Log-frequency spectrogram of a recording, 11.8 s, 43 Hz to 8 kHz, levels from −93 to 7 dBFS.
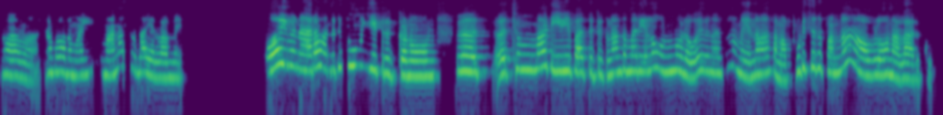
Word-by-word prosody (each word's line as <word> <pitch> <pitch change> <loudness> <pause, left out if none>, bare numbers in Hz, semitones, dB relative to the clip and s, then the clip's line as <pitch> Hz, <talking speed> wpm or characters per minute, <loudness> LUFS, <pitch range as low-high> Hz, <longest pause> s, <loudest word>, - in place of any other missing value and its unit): ஆமா. 240 -5 -3 0.2
நம்மளோட 295 -1 -2
மை 265 - -5 0.3
மனசுதான் 295 -2 -3
எல்லாமே. 235 0 -3 1.1
ஓய்வு 415 +1 +7
நேரம் 345 +4 +5
வந்துட்டு, 345 +1 -4
தூங்கிட்டு 365 -7 0
இருக்கணும். 255 -1 +2 0.4
அ 310 -2 +1
சும்மா 340 0 +1
டிவி 320 -1 +2
பாத்துட்டு 295 -2 -1
இருக்கணும். 275 +3 -2
அந்த 325 0 -1
மாரியெல்லாம் 320 +3 -2
ஒண்ணும் 315 +1 0
இல்ல! 255 - +1
ஓய்வு 315 +2 -3
நேரத்துல 300 +7 -7
நம்ம 280 -6 -3
என்ன 275 +3 -1
வேணா 305 - -5
பண்ணலாம். 215 -5 -3
புடிச்சதை 360 +1 -1
பண்ணா, 295 +8 0 0.2
அவ்ளோ 265 +1 0
நல்லா 230 0 +1
இருக்கும். - - -16
305 Hz, 155 wpm, -23 LUFS, 265-335 Hz, 1.1 s, ஓய்வு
